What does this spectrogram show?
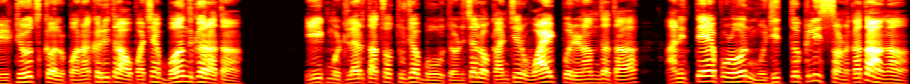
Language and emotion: Goan Konkani, angry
